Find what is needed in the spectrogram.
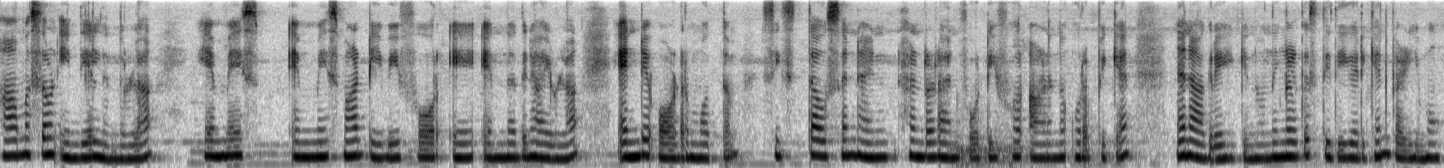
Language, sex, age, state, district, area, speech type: Malayalam, female, 18-30, Kerala, Wayanad, rural, read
